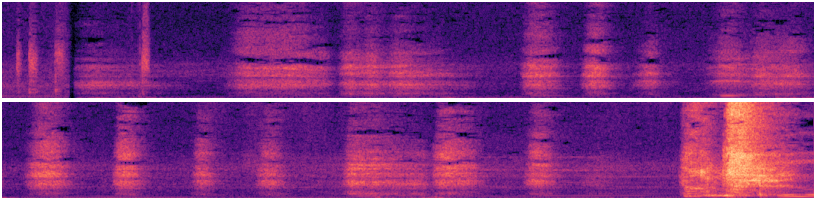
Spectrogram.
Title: Some desperate sneezes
